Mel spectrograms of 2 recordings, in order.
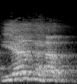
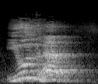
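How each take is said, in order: First: The first syllable has the vowel a. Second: The first syllable has the vowel u. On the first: The speaker calls it right. "والياء عليها فتحة، ياء يذهب" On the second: The speaker calls it wrong. "وليس ضمة، يذهب"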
